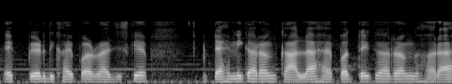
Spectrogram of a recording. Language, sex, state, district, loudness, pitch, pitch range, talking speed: Hindi, male, Jharkhand, Garhwa, -19 LUFS, 125 Hz, 120-130 Hz, 210 wpm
